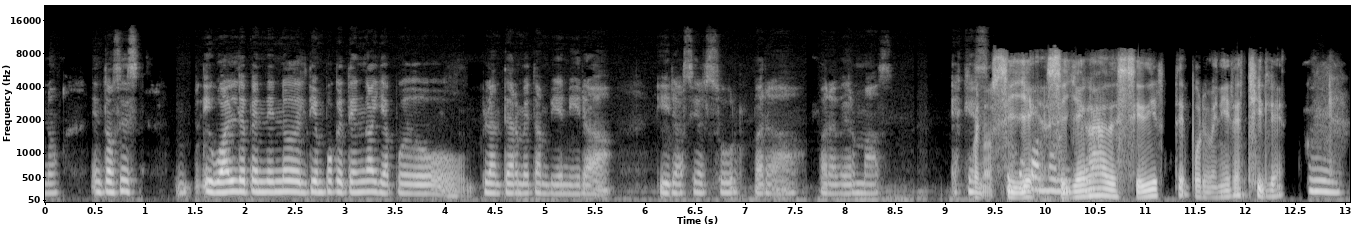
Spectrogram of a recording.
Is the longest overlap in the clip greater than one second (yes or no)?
yes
